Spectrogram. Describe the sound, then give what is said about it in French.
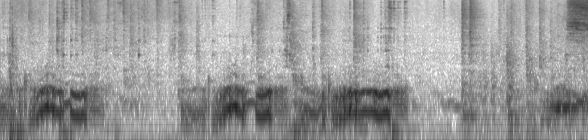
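Racing pigeons coo repeatedly in low, throaty rolling phrases, several birds overlapping in bursts with brief pauses between, no talking. “Je crois que le pigeon, il doit aimer son propriétaire.”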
